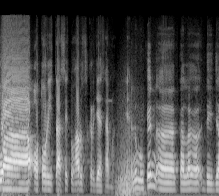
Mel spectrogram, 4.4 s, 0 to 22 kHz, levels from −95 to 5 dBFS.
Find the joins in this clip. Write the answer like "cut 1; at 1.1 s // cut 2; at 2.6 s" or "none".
cut 1; at 2.6 s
